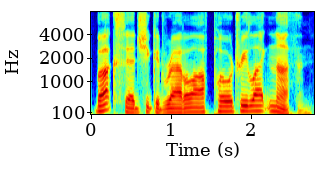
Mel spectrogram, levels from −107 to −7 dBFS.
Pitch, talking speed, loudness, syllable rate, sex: 120 Hz, 195 wpm, -17 LUFS, 4.5 syllables/s, male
